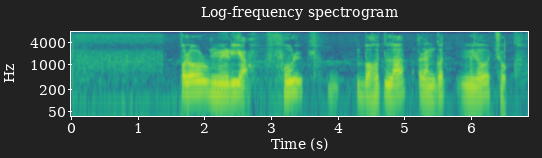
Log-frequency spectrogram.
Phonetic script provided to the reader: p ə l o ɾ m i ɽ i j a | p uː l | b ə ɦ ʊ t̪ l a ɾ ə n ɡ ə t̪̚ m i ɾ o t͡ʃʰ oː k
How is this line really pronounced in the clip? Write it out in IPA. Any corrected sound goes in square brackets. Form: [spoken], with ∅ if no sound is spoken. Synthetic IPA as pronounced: p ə l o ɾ m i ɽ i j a | [pʰ] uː l | b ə ɦ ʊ t̪ l a ɾ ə [ŋ] ɡ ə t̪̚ m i [l] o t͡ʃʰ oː k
